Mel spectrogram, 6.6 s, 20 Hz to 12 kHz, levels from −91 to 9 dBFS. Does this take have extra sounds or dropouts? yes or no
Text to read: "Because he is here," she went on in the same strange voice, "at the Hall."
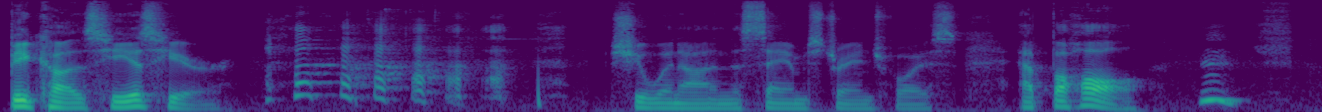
yes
